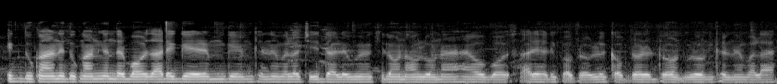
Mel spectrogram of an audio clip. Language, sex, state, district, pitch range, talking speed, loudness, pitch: Hindi, male, Bihar, West Champaran, 115-125 Hz, 215 wpm, -17 LUFS, 120 Hz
